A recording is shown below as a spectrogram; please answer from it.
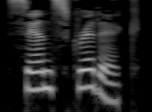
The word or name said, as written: sanskritic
